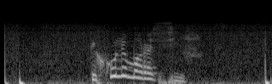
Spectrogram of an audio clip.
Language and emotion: Russian, angry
